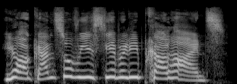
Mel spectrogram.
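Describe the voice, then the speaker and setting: A man voicing a kindly, cunning ogre wife who speaks in a soothing but brisk falsetto. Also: lively intonation, bright, forceful tone, dry recording, clean studio sound, full character voice. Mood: meek.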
